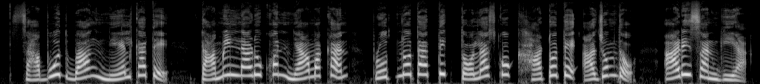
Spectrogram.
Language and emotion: Santali, angry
